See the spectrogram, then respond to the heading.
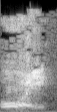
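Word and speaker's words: oi (οι): The next one is omicron iota, pronounced oi, as in oil, or the Greek form oikos, meaning house.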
